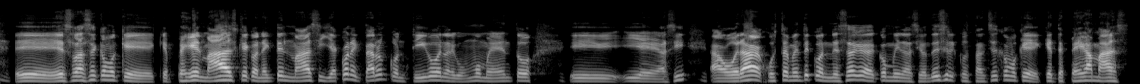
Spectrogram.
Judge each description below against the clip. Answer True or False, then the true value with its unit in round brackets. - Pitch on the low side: False (165 Hz)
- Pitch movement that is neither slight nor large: True (4.2 semitones)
